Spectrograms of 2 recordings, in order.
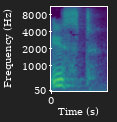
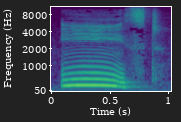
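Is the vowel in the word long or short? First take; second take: short; long. First: The vowel is a short i sound. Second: The vowel is a long ee sound. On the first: The speaker calls it wrong. "You don't say ist" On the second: The speaker calls it right. "The word east has the long E"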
